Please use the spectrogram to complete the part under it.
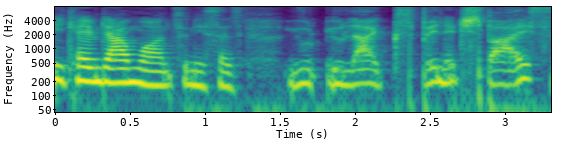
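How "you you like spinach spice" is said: mock thick Greek accent, quieter. Retelling what a neighbor upstairs asked: imitating a thick Greek accent. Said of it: "He has a very thick Greek accent".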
